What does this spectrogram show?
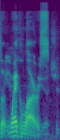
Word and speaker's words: Weglars: You pronounce his last name is 2 syllables, Weglars.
